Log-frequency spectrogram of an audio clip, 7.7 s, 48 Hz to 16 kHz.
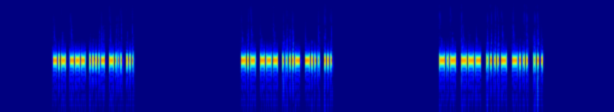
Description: Morse code, heard as a keyed tone, about 69 wpm, 700 Hz. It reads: KO4BS KO4BS KO4BS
